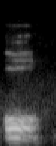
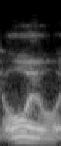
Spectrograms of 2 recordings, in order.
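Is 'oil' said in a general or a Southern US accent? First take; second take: Southern; general. First: Oil is said with a reduced Southern pronunciation. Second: Oil is said with a full, general pronunciation. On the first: This is how Southerners say it. "we say oil. We don't pronounce the the full pronunciation of the word" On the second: This is how other people say it. "when people ask us how do you say oil"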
